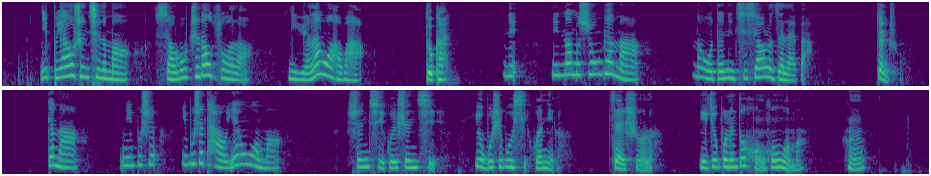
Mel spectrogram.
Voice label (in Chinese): 萝莉御姐转音, 女, 普通话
